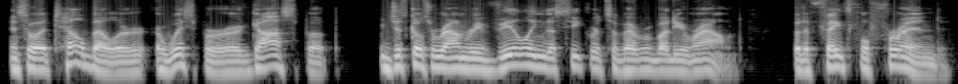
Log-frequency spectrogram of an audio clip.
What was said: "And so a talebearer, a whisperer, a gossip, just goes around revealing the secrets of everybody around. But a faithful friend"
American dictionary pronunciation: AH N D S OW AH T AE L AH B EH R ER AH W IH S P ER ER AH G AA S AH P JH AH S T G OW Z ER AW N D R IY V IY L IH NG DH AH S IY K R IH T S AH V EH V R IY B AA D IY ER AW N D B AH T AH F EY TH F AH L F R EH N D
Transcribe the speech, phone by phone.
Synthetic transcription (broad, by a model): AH N S OW AH T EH L B EH L ER AH W IH S P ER ER AH G AA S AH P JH AH S G OW Z ER AW N D R IY V IY L IH NG DH AH S IY K R IH T S AH V EH V R IY B AA D IY ER AW N D B AH T AH F EY TH F L F R EH N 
